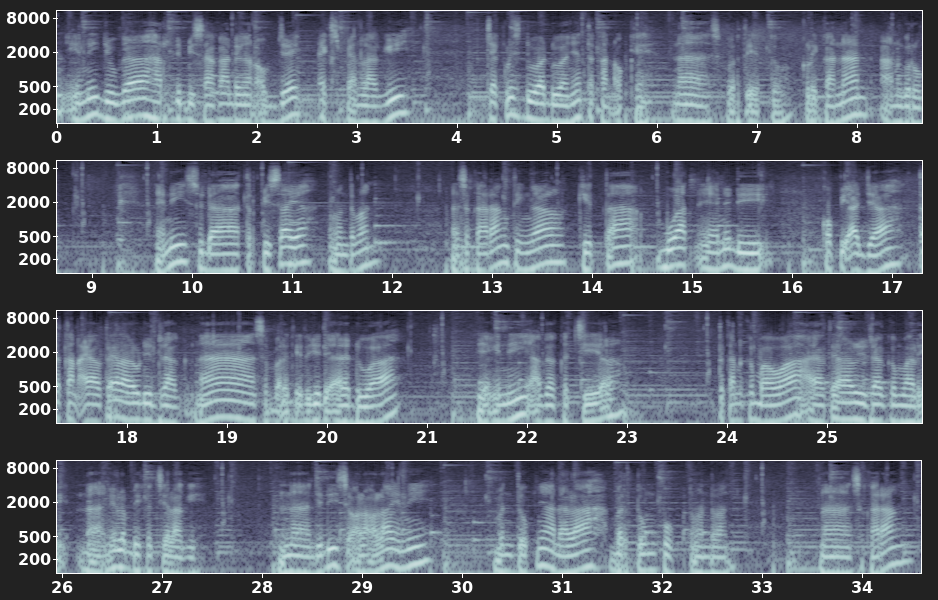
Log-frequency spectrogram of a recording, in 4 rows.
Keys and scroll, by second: 0.8 ctrl+z, 6.7 ctrl+z, 10.2 ctrl+z.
